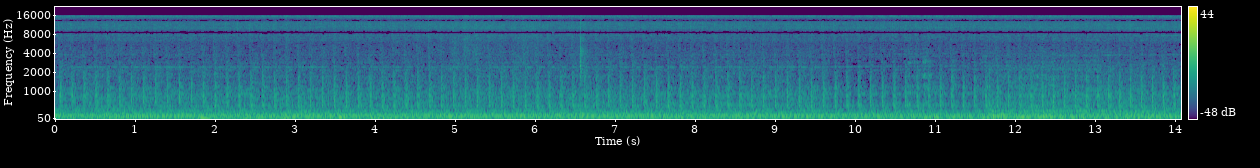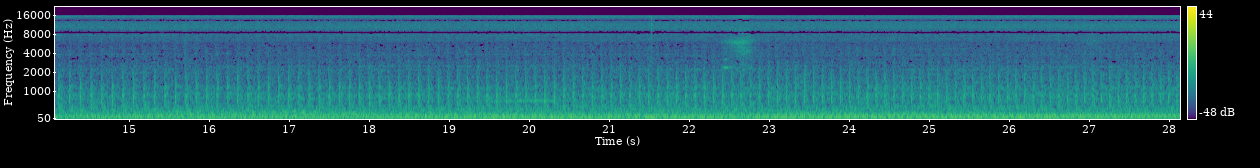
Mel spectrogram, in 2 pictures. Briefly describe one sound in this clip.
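A washing machine drum turns with a steady low hum.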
